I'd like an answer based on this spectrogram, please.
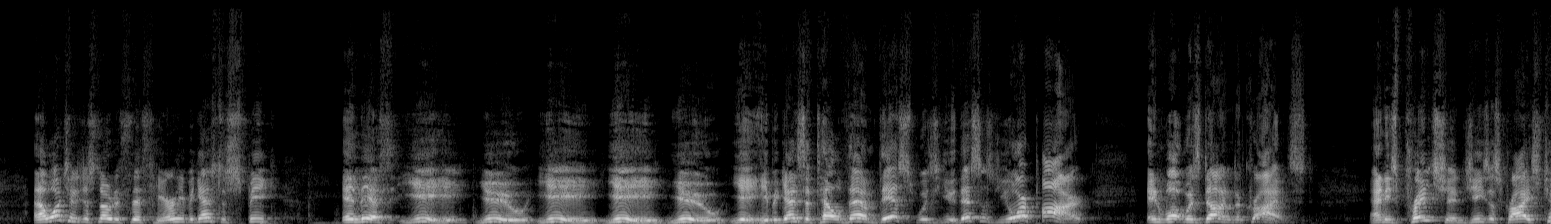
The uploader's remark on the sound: Preached at the Anchor Baptist Church in Wellsville, NY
